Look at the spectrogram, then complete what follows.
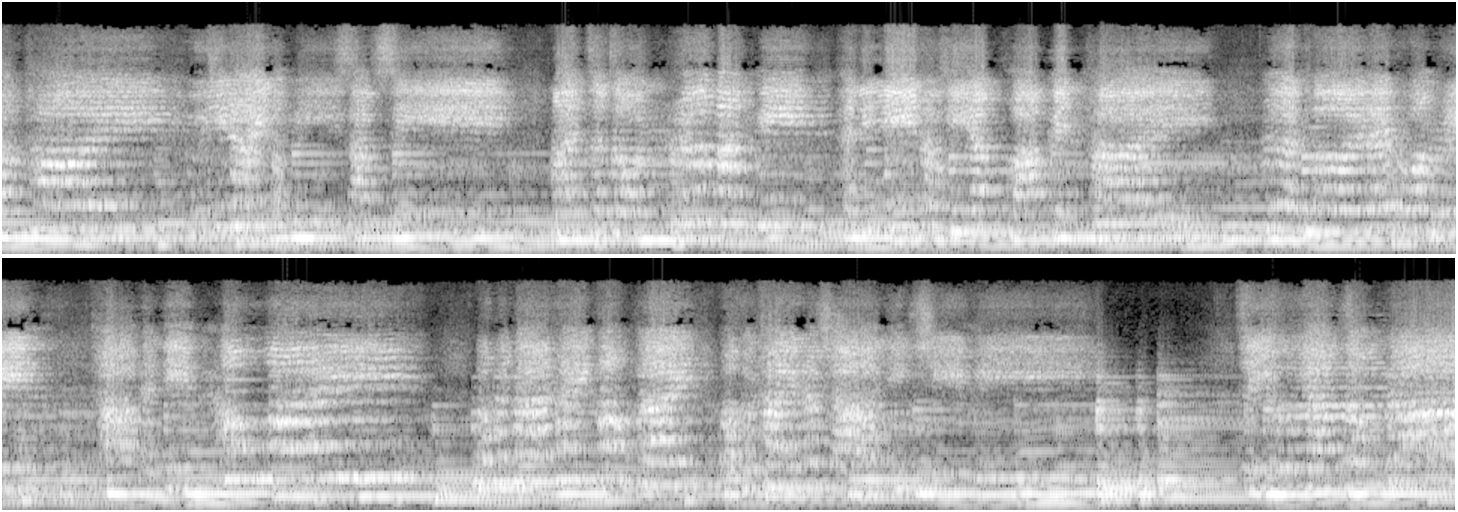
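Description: Girls' children's choir singing a Thai patriotic song together, with long held notes.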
